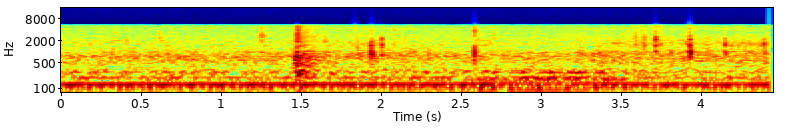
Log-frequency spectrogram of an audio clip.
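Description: A truck engine running steadily with a low drone. A few faint knocks and scrapes come about halfway through.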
